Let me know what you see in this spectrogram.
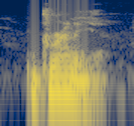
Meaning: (noun) 1. A grandmother 2. Any elderly woman, regardless of if she has grandchildren 3. An older ewe that may lure a lamb away from its mother 4. Ellipsis of granny knot
- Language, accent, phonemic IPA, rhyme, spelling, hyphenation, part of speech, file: English, Southern England, /ˈɡɹæni/, -æni, granny, gran‧ny, noun / adjective / verb, LL-Q1860 (eng)-granny.wav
